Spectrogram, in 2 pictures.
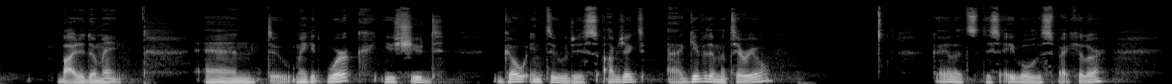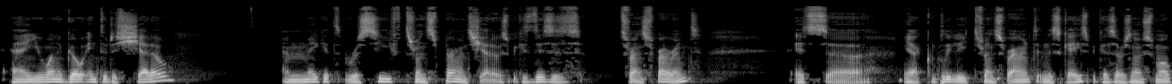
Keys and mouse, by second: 2.0-4.0 right drag, 6.8-8.3 drag, 8.4-10.2 drag, 12.3-14.1 drag, 14.6-16.2 drag.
